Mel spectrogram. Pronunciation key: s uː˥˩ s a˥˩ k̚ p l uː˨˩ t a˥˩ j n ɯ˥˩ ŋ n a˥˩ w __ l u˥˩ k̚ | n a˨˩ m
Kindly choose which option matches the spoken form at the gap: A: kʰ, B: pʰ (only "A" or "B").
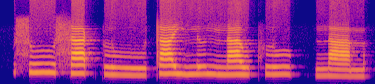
A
